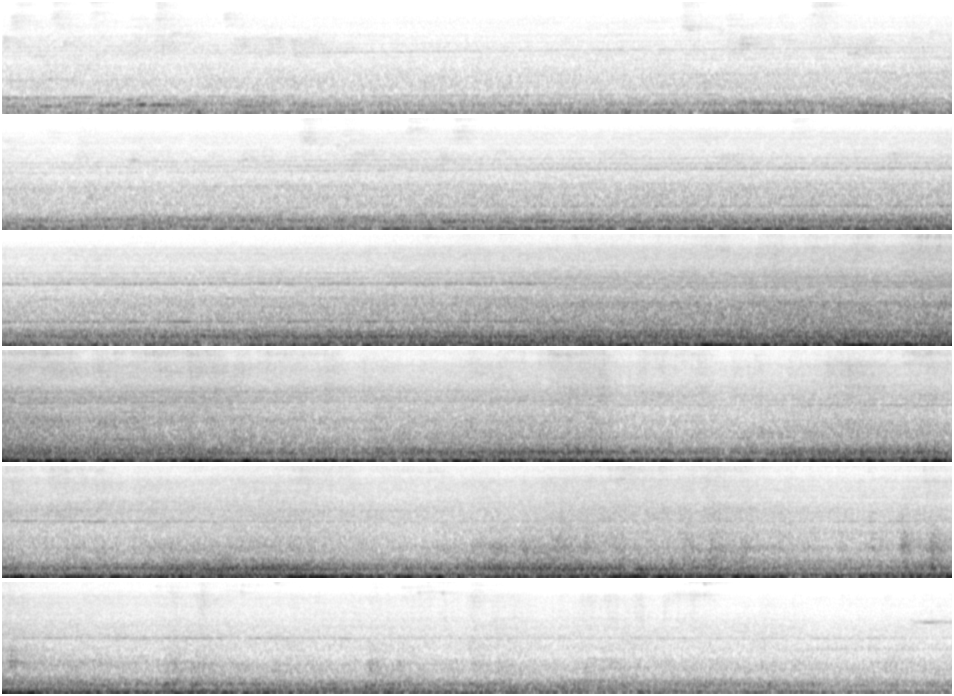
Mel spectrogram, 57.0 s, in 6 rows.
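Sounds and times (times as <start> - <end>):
train wheels rumbling on rail: 12.0 - 57.0.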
